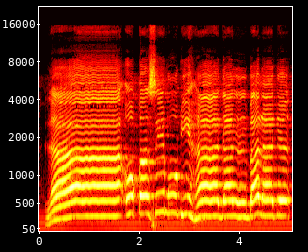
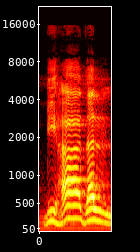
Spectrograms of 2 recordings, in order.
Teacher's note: la uqsimu bihal Balad mana matabiinya jatuh karena iltaq Bain sakinain Alif dan lam dua-dua sukun maka dimasukkanlah dza tanpa Mad bihadal maka Hamzah di sini juga tidak dibaca albalad hamzahnya tidak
